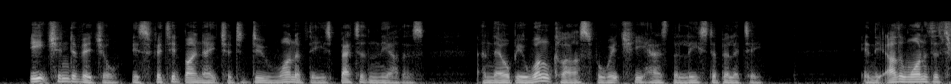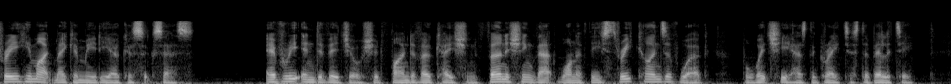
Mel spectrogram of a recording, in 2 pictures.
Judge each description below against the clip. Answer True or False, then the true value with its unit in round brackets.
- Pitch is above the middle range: False (90 Hz)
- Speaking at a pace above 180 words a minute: True (200 wpm)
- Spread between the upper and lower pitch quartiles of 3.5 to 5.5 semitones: True (4.7 semitones)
